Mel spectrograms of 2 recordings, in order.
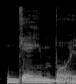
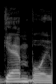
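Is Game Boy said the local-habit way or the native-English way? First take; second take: native-English; local-habit. First: It is said the way native English speakers say it. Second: It is said the way his home country says it. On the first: The speaker calls it right. "it is Game Boy" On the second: The speaker calls it wrong. "I mispronounced uh, Game Boy. I said Game Boy, which is essentially what we called it"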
